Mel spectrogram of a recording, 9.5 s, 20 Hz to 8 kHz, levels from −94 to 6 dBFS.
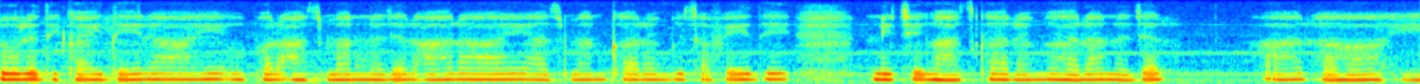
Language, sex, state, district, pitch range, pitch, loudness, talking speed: Hindi, female, Maharashtra, Chandrapur, 190-200 Hz, 195 Hz, -18 LUFS, 150 wpm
